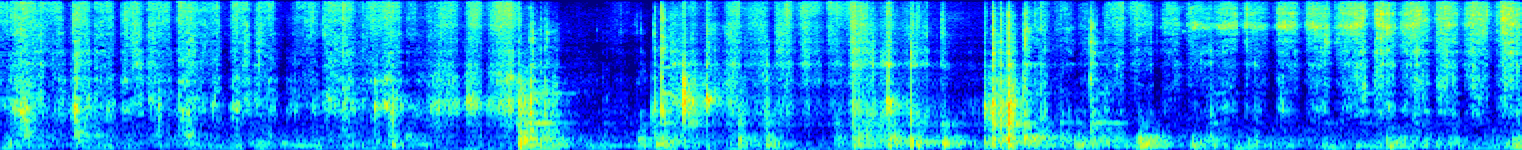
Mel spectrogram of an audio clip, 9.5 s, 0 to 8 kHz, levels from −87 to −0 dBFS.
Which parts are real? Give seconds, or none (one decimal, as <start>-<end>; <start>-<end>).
0.0-2.7; 3.3-4.2; 6.4-9.5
